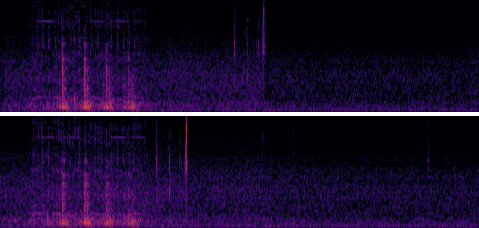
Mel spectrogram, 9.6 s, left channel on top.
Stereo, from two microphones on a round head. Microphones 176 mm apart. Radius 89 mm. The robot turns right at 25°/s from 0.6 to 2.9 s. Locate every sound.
1.2 s tapping: 50° left (ahead or behind), 1.0 m; by 2.8 s 45° left (ahead or behind), 1.0 m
